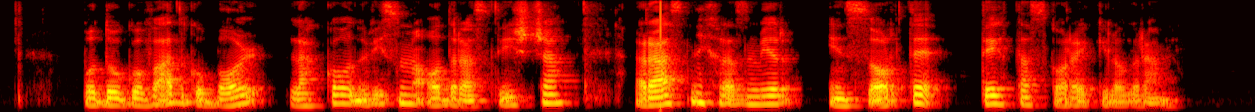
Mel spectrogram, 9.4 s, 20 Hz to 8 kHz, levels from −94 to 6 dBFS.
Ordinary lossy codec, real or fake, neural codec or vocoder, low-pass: none; real; none; none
